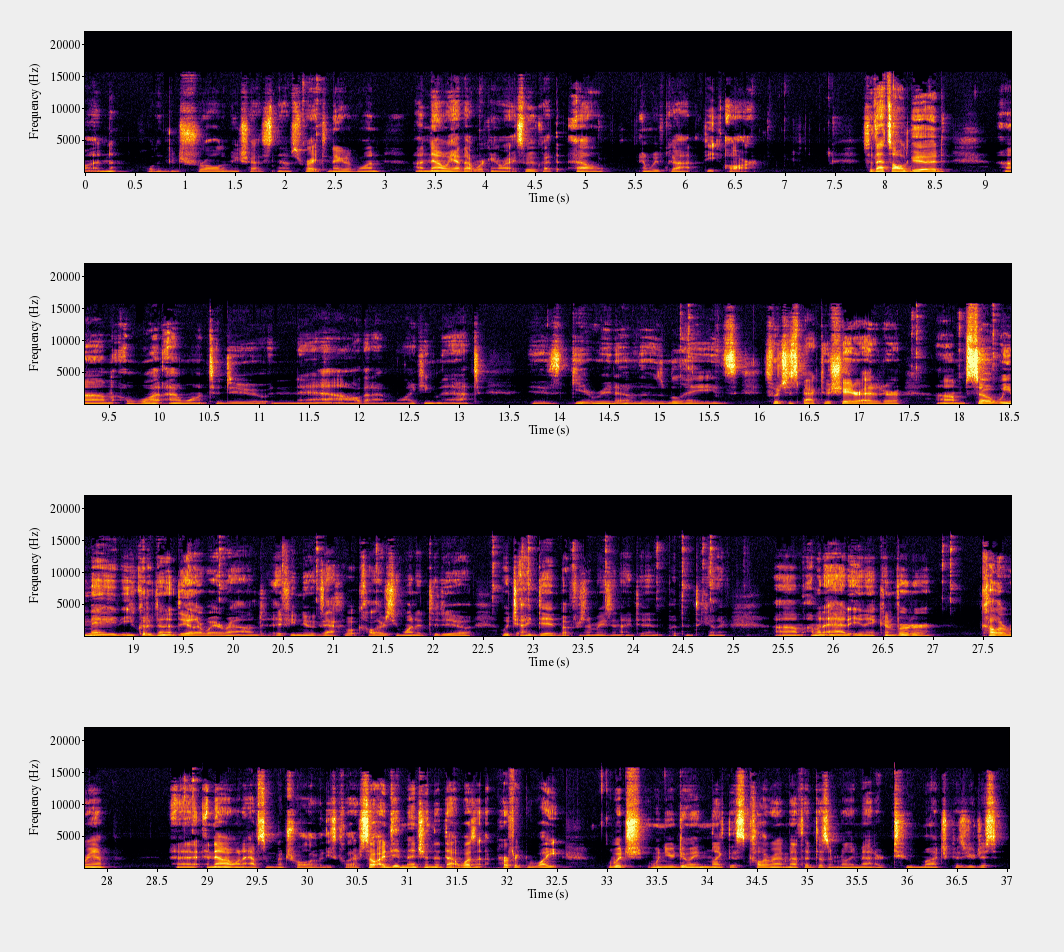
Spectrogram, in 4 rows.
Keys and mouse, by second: 2.1 ctrl+click, 3.9-5.1 middle drag, 6.9 middle click, 8.4 shift+middle click, 9.6-11.6 middle drag, 13.3 Tab, 13.8 shift+middle click, 15.2 click, 16.1 middle click, 17.9-18.4 drag, 18.7 middle drag, 19.5 click, 20.5 click, 21.4-22.6 drag, 23.4 click, 24.2 click, 25.0 shift+a, 36.3-37.0 middle drag.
